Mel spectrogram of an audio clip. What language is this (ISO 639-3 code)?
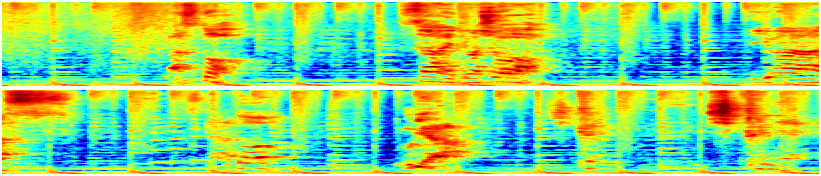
jpn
